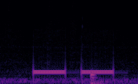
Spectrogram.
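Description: A phone rings with an incoming call, a steady electronic tone in a quick double pulse, two short bursts close together, heard clearly over a faint low background hum with no talking.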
